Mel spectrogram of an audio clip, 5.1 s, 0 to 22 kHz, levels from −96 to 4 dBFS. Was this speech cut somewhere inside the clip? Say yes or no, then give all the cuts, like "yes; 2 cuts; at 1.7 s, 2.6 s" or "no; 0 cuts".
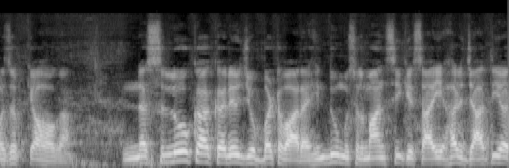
no; 0 cuts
